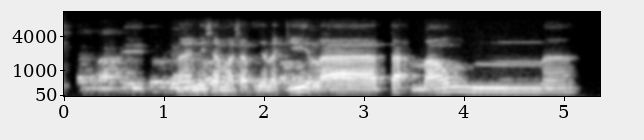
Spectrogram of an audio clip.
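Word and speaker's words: لا تأمنا: Nah, ini sama satunya lagi la ta'maunna. Bukan la ta'manna, tapi la ta'maunna. Jadi Oh, antara fathah dan wawu bergabung. iya, baru dengar. Fathah dan dhammah bergabung, maka di bacanya ismam.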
